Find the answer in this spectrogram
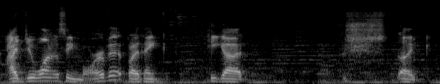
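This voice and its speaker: Bright-voiced man rambling with "like". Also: medium pitch, moderate pace, soft background music. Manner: rambling, heavy "like" filler, casual swearing. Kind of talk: casual gaming chat.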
